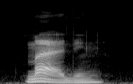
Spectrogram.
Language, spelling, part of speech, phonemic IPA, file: Arabic, معدن, noun, /maʕ.din/, Ar-معدن.ogg
- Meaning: 1. mine, lode, place where a mineral is found 2. mineral 3. metal 4. a pointed hammer to strike rocks, a pickaxe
